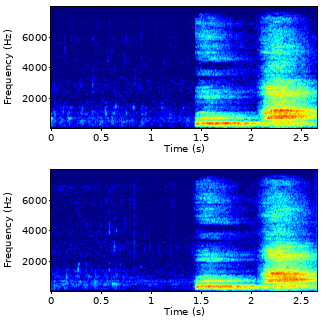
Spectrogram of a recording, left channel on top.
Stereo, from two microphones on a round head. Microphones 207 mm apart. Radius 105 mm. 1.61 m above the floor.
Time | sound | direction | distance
1.4 | a shout | 35° left (ahead or behind) | 0.5 m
